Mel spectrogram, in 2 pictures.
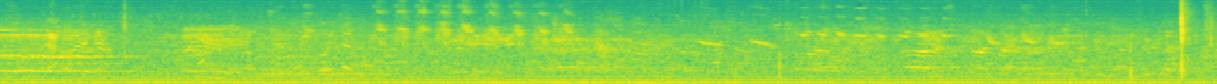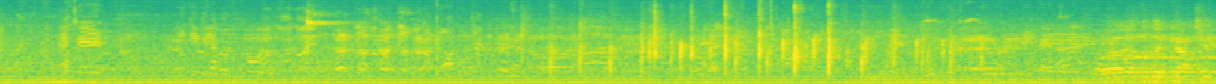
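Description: A cricket bat strikes the ball with a single sharp crack about halfway through. A few seconds later comes a quick run of claps from spectators, over steady background chatter.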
